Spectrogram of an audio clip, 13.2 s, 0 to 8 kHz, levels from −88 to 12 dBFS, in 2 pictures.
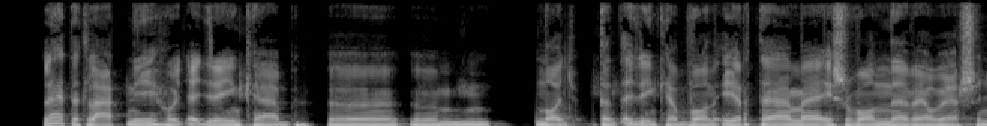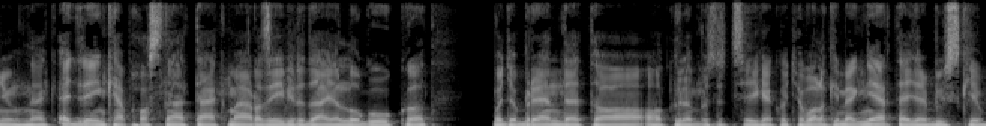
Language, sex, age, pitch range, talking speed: Hungarian, male, 30-49, 95-120 Hz, 170 wpm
